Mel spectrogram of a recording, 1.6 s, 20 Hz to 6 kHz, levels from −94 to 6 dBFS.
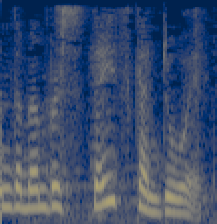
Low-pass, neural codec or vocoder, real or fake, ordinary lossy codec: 5.4 kHz; none; real; AAC, 24 kbps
